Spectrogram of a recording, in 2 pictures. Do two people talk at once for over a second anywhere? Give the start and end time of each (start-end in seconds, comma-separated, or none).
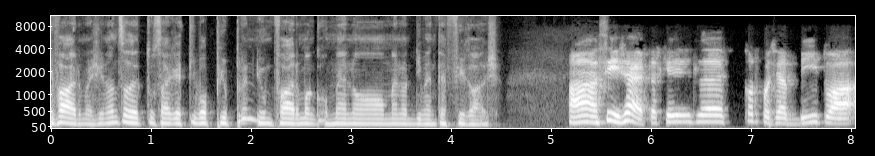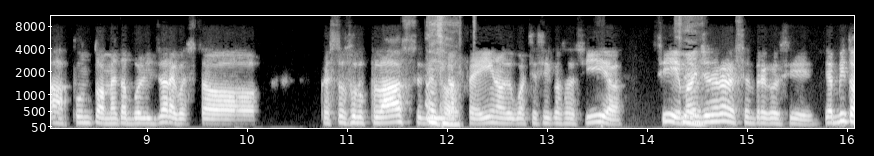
none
